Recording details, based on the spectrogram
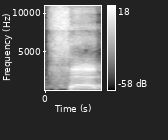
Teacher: Sə hərfi pəltək. Dilimiz iki dişin arasına girir xəfifcə.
